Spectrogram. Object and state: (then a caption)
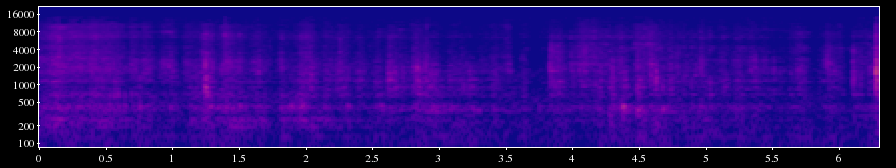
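Plywood puzzle box, scratched and tapped. Long acrylic nails scratch and tap the front panel of a hollow, cube-shaped, laser-cut plywood UGEARS mechanical safe model, about 20 cm across and held in both hands. Soft, continuous dry scratching and rubbing is broken by a few light, sharp taps, with a brighter click at the very end.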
